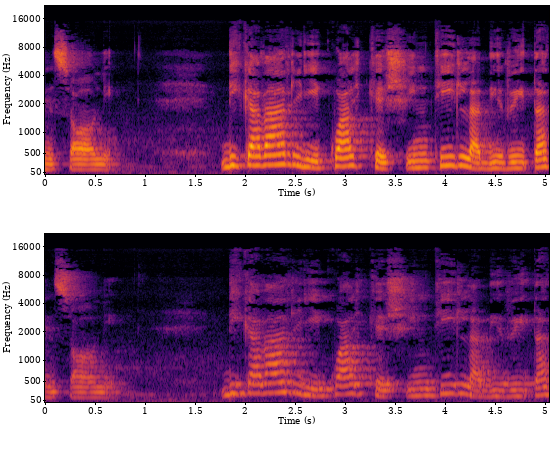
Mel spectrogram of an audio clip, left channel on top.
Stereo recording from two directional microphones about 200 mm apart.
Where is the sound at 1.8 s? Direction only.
45° left (ahead or behind).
